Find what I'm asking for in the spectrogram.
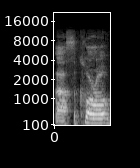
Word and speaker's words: Socorro: This is Reggie Socorro Garner. How may I assist you today? What's your last name? Socorro Garner.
